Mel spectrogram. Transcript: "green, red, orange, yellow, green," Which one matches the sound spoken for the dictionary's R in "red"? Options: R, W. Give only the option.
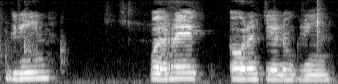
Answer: W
